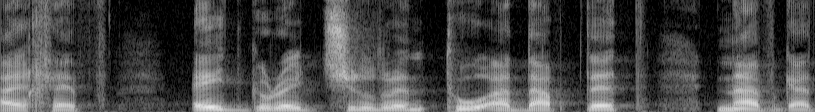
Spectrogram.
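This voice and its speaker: Against a quiet background, a man talks at a very slow pace, and the sound is dry with no echo. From Poland. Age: 90s. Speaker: Holocaust survivor; interviewee. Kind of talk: interview. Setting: studio. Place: studio.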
